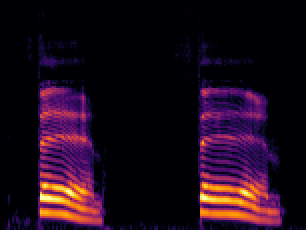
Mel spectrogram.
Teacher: pronounced with lips forward mouth open and the middle of the tongue pushed towards the top teeth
